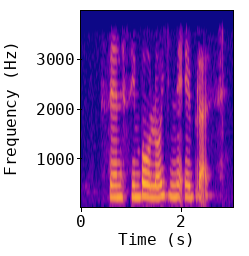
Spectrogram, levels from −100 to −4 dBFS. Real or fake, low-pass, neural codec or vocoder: real; 3.6 kHz; none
